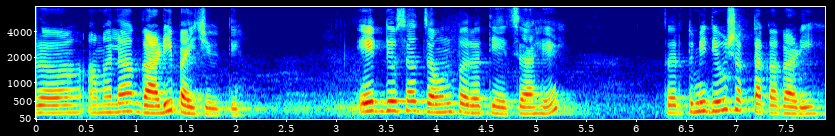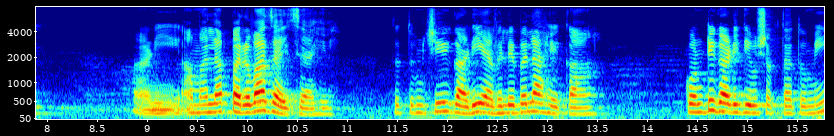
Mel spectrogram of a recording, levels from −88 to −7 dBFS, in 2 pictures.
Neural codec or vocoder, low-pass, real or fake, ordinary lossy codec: none; none; real; none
